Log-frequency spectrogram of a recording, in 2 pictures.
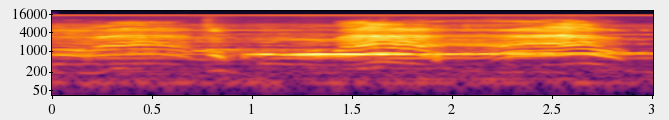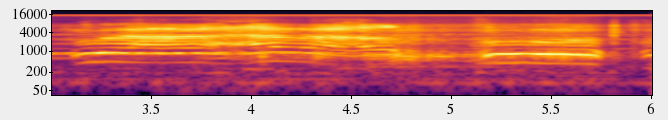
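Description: A baby crying in four wailing bouts with short breaths between, over soft held music, played from a VHS trailer through a television's speaker.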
